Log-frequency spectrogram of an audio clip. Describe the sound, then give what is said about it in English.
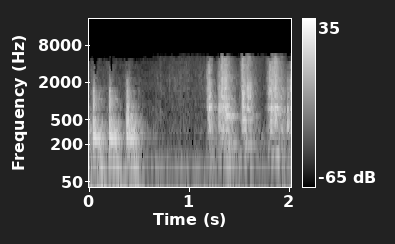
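Knuckles rap on a wooden cabin door: three quick, dull knocks, a pause of about half a second, then four more in an even rhythm, slightly muffled and alone without voices. “I pulled up at the Shady Glade and knocked at the door of cabin number 4”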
